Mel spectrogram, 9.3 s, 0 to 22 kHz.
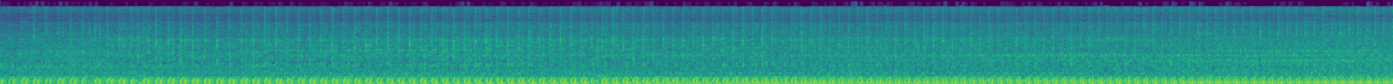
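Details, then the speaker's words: Kawasaki FR730V V-twin, just rebuilt and installed in a Cub Cadet SX60 mower, choke off, revved up a little on first run: quick, even pulsing beat, steady at raised revs, no knocks or misses; oil smoke from muffler, no leaks; normal. "Now I'm going to rev it up a little bit, see what she sounds like."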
